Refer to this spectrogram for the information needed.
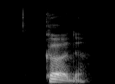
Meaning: code
- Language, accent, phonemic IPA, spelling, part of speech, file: French, France, /kɔd/, code, noun, LL-Q150 (fra)-code.wav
